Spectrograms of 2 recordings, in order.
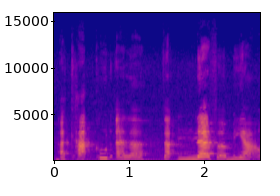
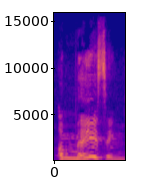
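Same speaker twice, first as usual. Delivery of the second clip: loud, high gasp of wonder; amazed; 6 semitones higher, 9 dB louder than usual. Acted. Father hearing Frankie's music, amazed. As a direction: marvel out loud. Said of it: "said his father".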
